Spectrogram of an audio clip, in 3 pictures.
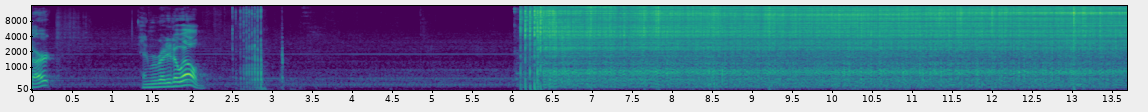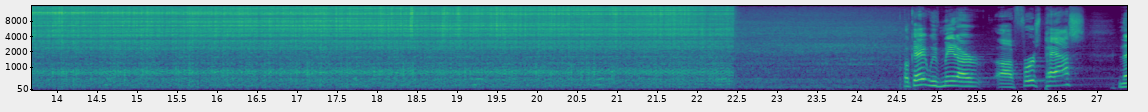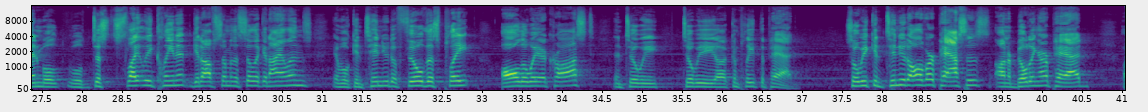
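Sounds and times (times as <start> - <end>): welding arc crackling hiss: 6.0 - 24.9.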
